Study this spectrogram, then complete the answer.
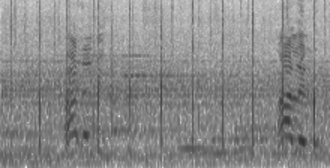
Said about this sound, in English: Give God a hand of praise. If you thank him today, give him a great big round of applause.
